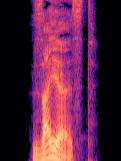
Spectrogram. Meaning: dated form of seist, the second-person singular subjunctive I of sein
- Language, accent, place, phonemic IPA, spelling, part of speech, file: German, Germany, Berlin, /ˈzaɪ̯əst/, seiest, verb, De-seiest.ogg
